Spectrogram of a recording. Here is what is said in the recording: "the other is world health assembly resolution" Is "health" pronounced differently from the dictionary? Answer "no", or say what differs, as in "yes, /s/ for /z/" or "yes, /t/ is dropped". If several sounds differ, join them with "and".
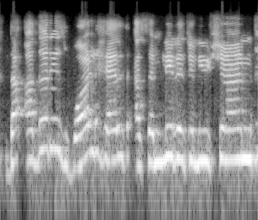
yes, /t/ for /θ/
